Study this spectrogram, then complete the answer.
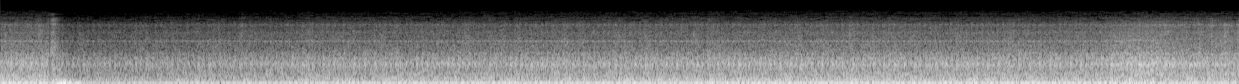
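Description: A tractor engine rumbles steadily up close.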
